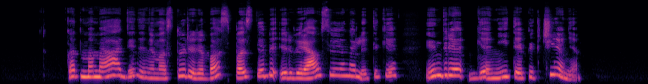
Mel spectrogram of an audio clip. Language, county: Lithuanian, Alytus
